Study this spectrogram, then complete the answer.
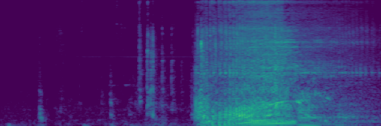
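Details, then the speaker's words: Scooter that would not start, run on starting spray sprayed into the carburetor intake with the intake boot removed: weak cranking puffs, then it catches, revs briefly and sags, pointing to fuel starvation; dirty carburetor suspected. "So here we go, guys. I think it's a dirty car."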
